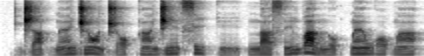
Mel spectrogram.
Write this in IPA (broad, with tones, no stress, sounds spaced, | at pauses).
d͡ʒ a˨ ɡ͡b ɛ̃˨˦ d͡ʒ ɔ̃˦˨ d͡ʒ ɔ˨˦ k ã˧ d͡ʒ ĩ˦ s i˦˨ k ĩ˨ | n a˨ s ĩ˨˦ b a˦˨ n o˨ k͡p ɛ̃˧ w ɔ˧ b ã˧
